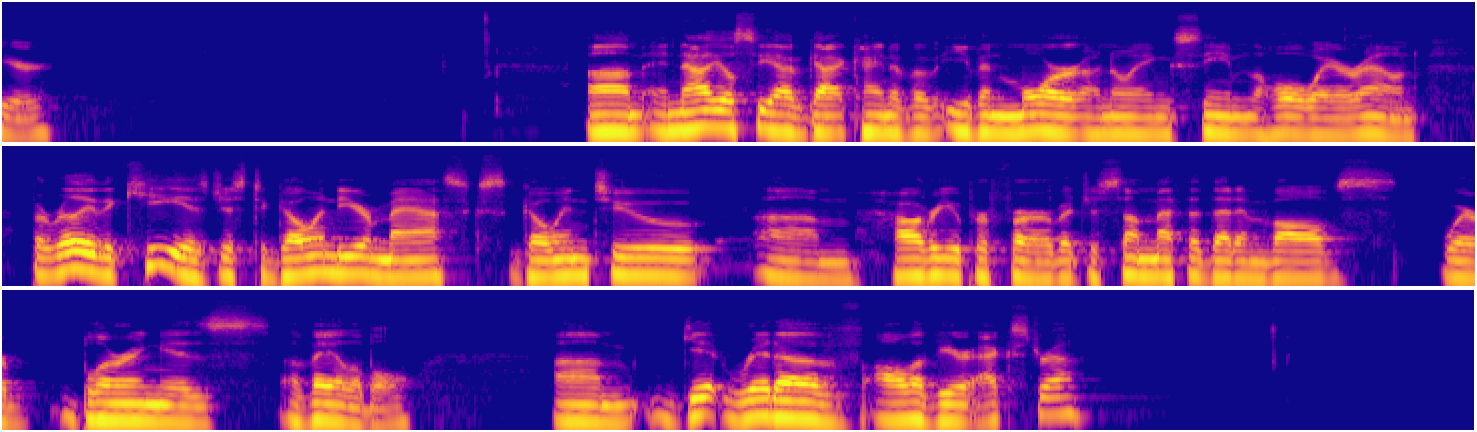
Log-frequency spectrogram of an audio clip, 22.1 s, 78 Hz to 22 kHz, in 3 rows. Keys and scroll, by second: 2.3 ctrl+space, 2.8 space, 12.0 b, 12.9 x, 13.1 x.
